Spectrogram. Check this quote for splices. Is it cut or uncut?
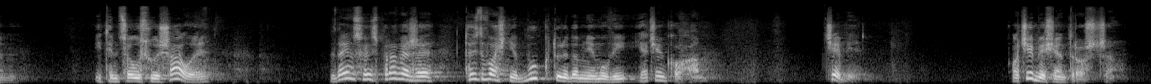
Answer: uncut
